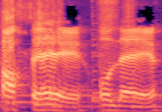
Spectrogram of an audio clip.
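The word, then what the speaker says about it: café au lait: It's just French. That's all. You don't pronounce the T.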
